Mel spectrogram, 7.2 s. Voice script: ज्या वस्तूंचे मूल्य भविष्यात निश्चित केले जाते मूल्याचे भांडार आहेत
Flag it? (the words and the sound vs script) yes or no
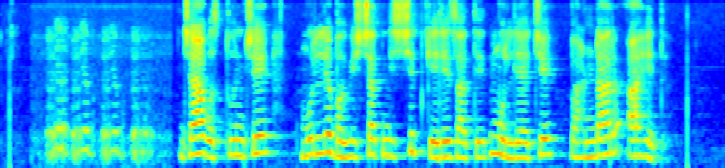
yes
